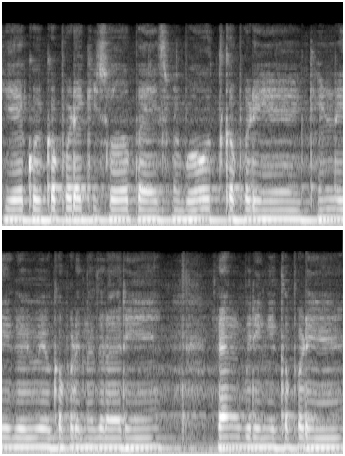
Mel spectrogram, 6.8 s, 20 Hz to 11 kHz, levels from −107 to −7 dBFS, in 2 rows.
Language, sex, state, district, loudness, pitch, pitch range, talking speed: Hindi, male, Rajasthan, Bikaner, -17 LUFS, 130 Hz, 120-135 Hz, 165 wpm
